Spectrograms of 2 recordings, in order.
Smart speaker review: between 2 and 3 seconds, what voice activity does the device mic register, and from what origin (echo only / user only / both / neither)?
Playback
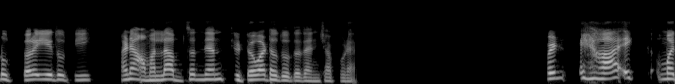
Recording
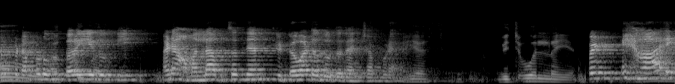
echo only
